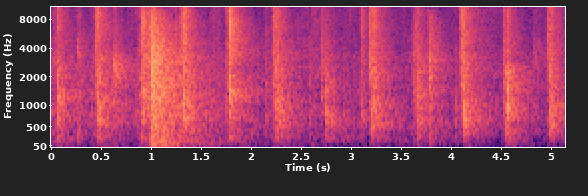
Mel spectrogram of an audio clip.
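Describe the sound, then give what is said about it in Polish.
Steady footsteps thud down a staircase in a theatre toward the basement under the stage, about two steps per second, fairly loud, with a slight hollow echo and no talking. “Ale teraz idziemy schodami.”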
